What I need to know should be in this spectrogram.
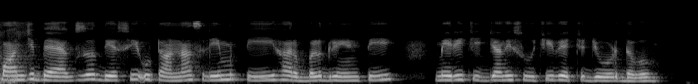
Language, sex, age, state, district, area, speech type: Punjabi, female, 18-30, Punjab, Tarn Taran, rural, read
